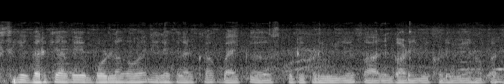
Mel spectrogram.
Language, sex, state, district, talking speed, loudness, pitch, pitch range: Hindi, male, Punjab, Fazilka, 310 wpm, -19 LUFS, 95 Hz, 90-100 Hz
